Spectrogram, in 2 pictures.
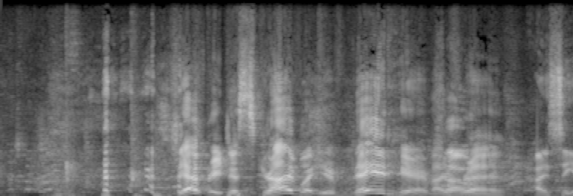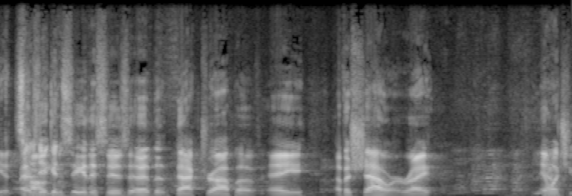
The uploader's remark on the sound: Live in Brooklyn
